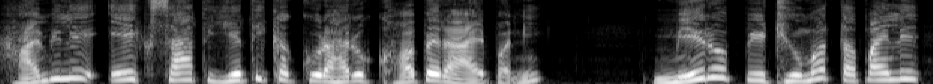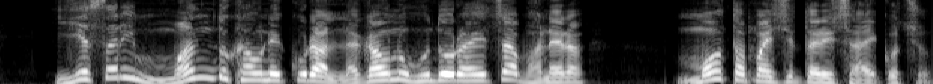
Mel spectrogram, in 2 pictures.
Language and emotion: Nepali, angry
